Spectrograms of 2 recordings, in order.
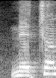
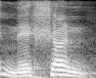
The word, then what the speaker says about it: nation: उदाहरण NATION जार अर्थ राष्ट्र eighty T पर देखो आयो अछि तेणु तार स उच्चारण रहइबो। आमाकु नेचन कहबानी नेशन अर्थ राष्ट्र।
